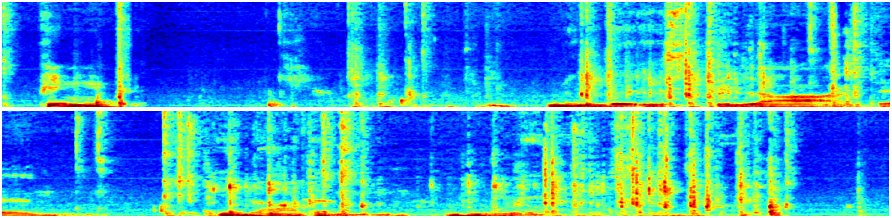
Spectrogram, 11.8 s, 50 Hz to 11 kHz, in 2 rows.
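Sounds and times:
speech: 0.3 - 0.9, 3.6 - 9.8
fingers typing a message on a computer keyboard: 2.3 - 2.9, 3.8 - 5.8, 6.4 - 8.4, 9.0 - 11.2.

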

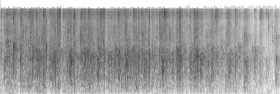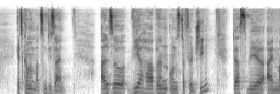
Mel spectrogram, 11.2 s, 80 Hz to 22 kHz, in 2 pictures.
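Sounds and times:
audience clapping: 0.0 - 5.8
speech: 6.0 - 11.2.

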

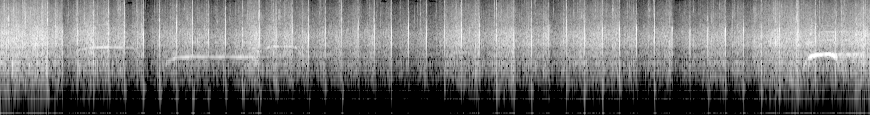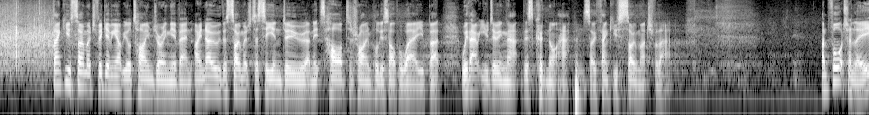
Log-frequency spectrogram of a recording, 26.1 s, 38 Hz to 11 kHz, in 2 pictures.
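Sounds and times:
room full of people clapping: 0.0 - 14.2
brief whistles from an audience: 1.3 - 2.1
speech: 13.9 - 23.5, 25.4 - 26.0.

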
